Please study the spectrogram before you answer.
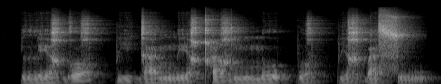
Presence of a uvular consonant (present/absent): present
